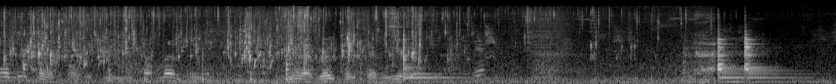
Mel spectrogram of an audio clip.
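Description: Wooden paddle stirring a big pot of chili, the thick liquid sloshing and slapping in irregular strokes, with faint voices in the background.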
